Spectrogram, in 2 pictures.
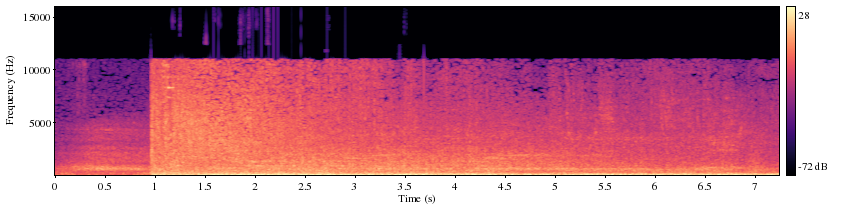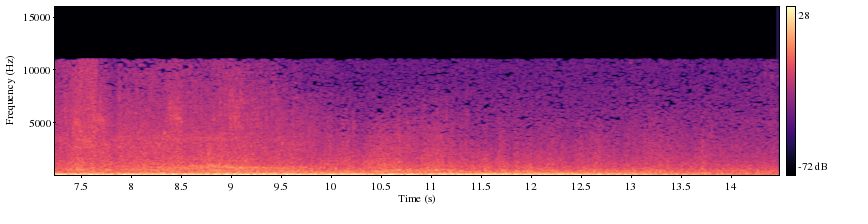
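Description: Thunder rumbles and crackles loudly.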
